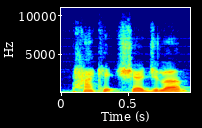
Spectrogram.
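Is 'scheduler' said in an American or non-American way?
non-American. Scheduler is said in a non-American way.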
